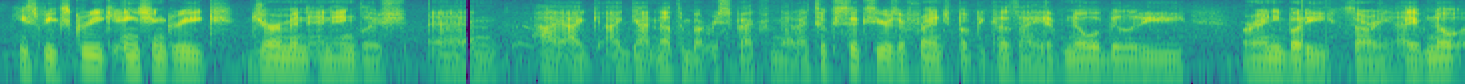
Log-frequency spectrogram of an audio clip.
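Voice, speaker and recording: A man's voice: lowish voice, pushed and bright, a little hiss or hum. A middle-aged American man hosting a casual livestream, rambling in a friendly way and reading chat messages aloud. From United States. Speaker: livestream host.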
